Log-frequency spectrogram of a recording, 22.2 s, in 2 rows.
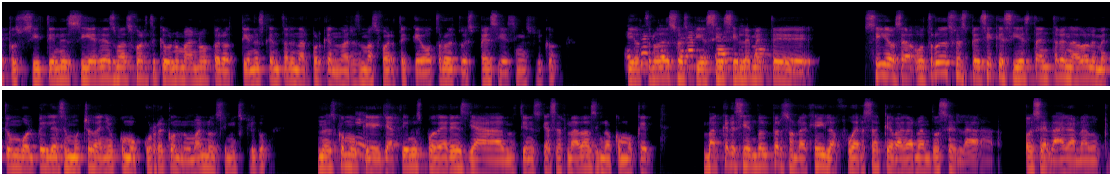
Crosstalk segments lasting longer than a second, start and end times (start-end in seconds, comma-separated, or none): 6.2-7.7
